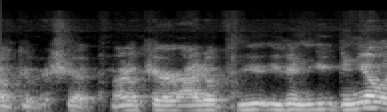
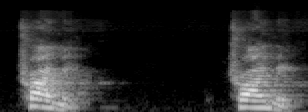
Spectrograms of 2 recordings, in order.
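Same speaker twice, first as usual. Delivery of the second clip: defiant taunt, pushed up; daring challenge; 5 semitones higher, 6 dB louder than usual. Real, not acted. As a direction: try me, raised and louder.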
